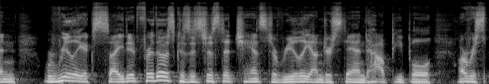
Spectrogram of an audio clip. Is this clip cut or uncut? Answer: uncut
